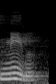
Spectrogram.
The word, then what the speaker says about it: kneel: So we are not going to pronounce K. Next word is kneel.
